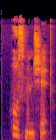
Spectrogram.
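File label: "horsemanship", British English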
